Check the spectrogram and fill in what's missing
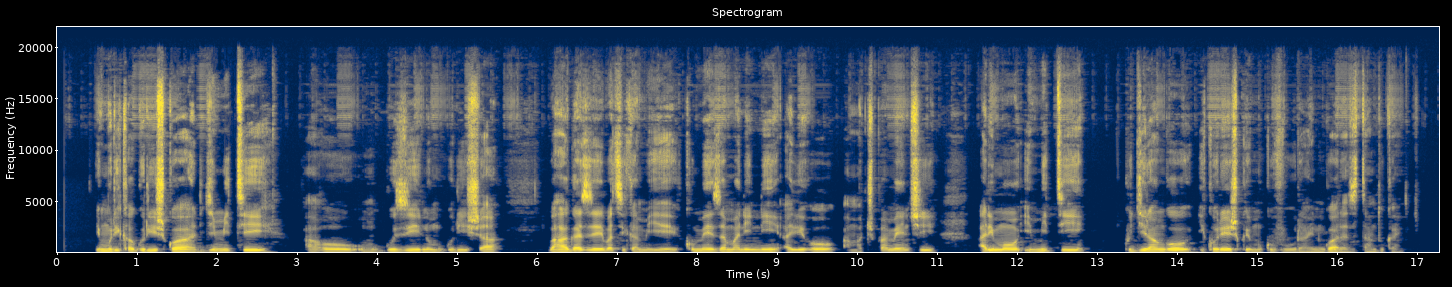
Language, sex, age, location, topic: Kinyarwanda, male, 18-24, Kigali, health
